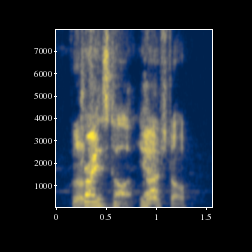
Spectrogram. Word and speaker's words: Draisaitl: So you're telling me the T is silent? – Draisaitl.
